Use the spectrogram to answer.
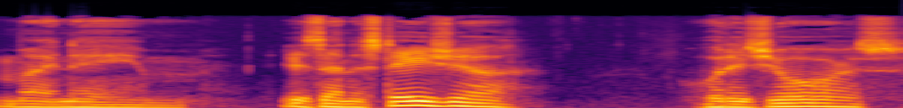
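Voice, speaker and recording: A man puts on a character voice, soft-spoken and fairly low. He speaks at a very slow pace. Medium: read story. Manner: patient, soft-spoken.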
